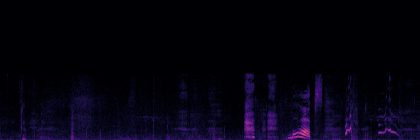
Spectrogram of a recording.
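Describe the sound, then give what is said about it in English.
A small dog lets out a few short, sharp yaps followed by high-pitched rising-and-falling whimpers, fairly loud, after several seconds of quiet rustling and soft steps. “You can have as many French dogs as you like.”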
